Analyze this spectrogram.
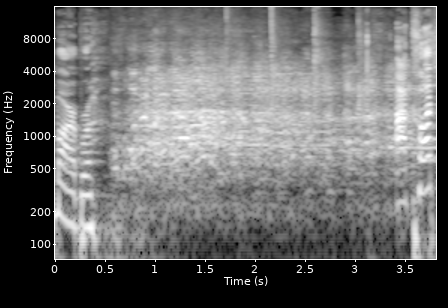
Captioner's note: audience laughs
